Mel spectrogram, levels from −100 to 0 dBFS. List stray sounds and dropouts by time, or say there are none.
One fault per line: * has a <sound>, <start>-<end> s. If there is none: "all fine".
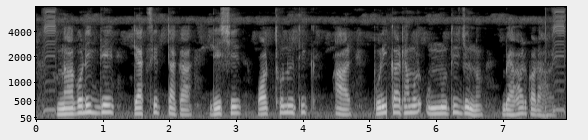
* has a dropout, 5.2-5.3 s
